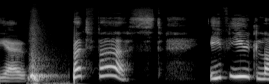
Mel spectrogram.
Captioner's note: air whooshing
